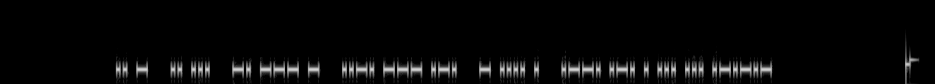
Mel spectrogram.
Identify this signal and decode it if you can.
Morse code, heard as a keyed tone, about 36 wpm, 700 Hz. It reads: IT IS NOT FOR THE PRESS.
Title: Sentences from Top 1000 Words - Review Part 1 - 35wpm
